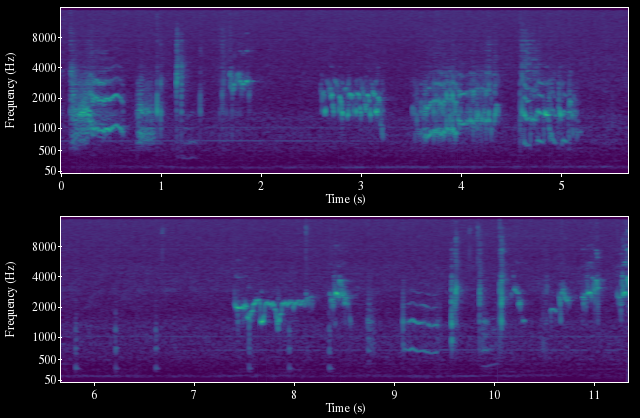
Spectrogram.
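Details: Budgerigar chatter: blocks of buzzy, rattling warble and squeaky chirps alternate with quieter stretches of scattered clicks, then a rising whistled note and a final burst of twittering.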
